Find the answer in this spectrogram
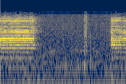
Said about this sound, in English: No answer to the door buzzer.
